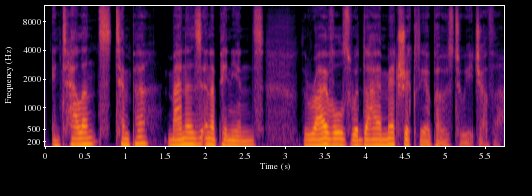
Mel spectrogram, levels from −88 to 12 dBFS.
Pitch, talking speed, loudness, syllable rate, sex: 120 Hz, 145 wpm, -19 LUFS, 5.6 syllables/s, male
